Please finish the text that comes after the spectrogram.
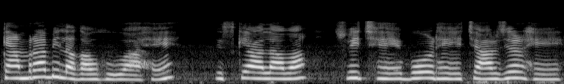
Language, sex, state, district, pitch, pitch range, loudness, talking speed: Hindi, female, Punjab, Kapurthala, 265 Hz, 255-290 Hz, -12 LUFS, 140 wpm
